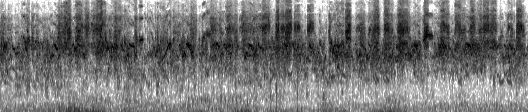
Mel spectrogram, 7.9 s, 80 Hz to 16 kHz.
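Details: Crowded aviary of Australian budgies on 12 July 2025, filled with continuous high twittering, quick chirps and soft warbled chatter from many overlapping birds.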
